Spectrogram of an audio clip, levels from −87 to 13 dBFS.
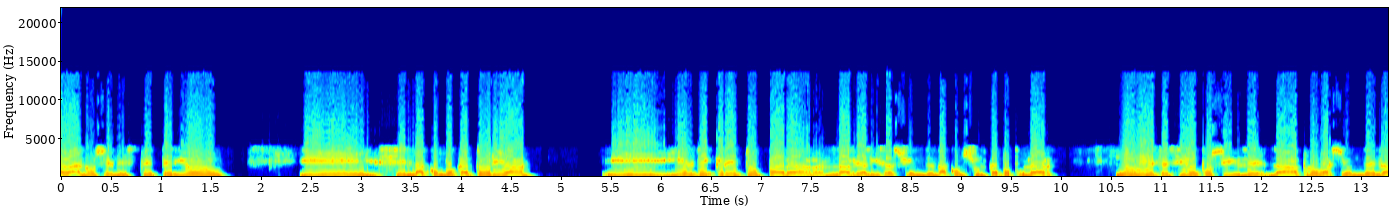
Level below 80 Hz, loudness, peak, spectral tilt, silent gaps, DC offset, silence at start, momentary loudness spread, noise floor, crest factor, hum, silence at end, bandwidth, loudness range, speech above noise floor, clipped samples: -50 dBFS; -17 LUFS; -2 dBFS; -6 dB/octave; none; under 0.1%; 0 s; 4 LU; -78 dBFS; 14 dB; none; 0 s; 14 kHz; 1 LU; 62 dB; under 0.1%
